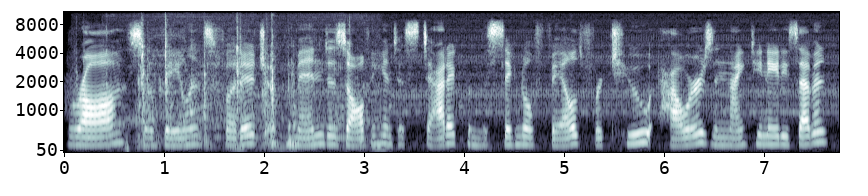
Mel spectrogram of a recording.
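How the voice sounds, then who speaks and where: A woman's voice: on the low side, fairly even intonation, normal speed, hardly any pauses, slight background noise, poor audio. A woman reading a scripted horror story as its narrator.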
